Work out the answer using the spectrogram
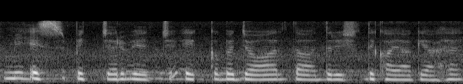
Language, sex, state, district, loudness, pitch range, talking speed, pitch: Punjabi, female, Punjab, Kapurthala, -19 LUFS, 225-260 Hz, 130 wpm, 235 Hz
